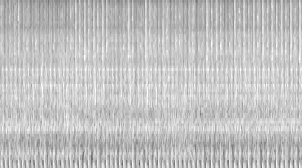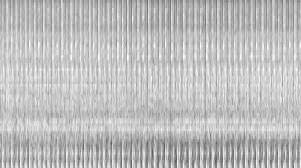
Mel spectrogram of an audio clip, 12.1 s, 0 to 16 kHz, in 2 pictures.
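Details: Old rusty Tecumseh 10 hp HM100 single-cylinder engine at idle after a genuine Tecumseh carburetor replaced a knock-off one (knock-off carb or its corrosion blamed), muffler refitted: rapid, even exhaust putter holding a steady beat; runs beautifully.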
